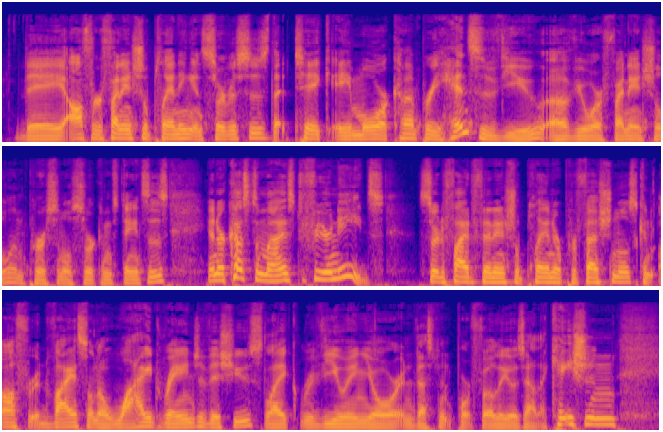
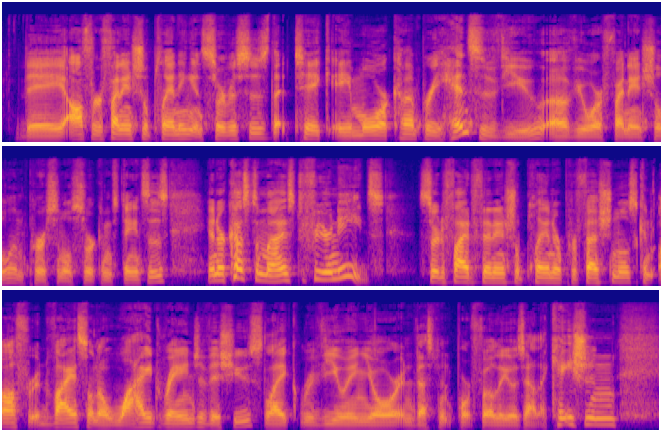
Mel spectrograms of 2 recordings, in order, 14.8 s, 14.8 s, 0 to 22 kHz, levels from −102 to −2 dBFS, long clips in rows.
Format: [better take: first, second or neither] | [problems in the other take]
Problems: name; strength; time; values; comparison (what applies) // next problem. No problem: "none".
first | thin; very; fading below 550 Hz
